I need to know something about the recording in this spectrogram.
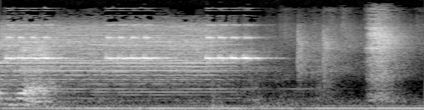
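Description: An electronic alarm beeping in short high-pitched bursts about once a second, stopping a little before three seconds in. A brief voice at the start and a couple of short noise bursts near the end.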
